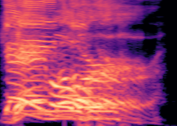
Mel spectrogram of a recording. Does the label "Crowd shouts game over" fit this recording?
Yes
